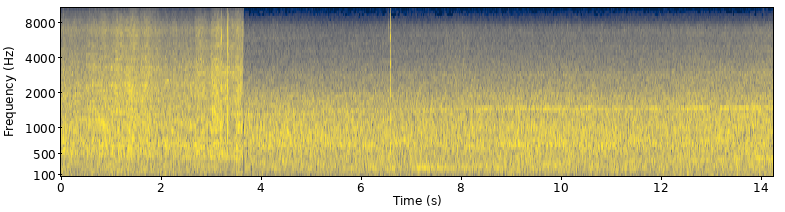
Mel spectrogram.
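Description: A Freightliner Class 66 diesel locomotive (EMD two-stroke V12) approaching slowly along the platform line, a steady rumble with a faint whine that comes in about eight seconds in. In the first few seconds, before a cut, a freight train's wagons roll away.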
